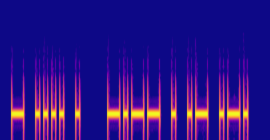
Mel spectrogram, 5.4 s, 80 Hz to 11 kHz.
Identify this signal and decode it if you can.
Morse code, heard as a keyed tone, about 15 wpm, 700 Hz. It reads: THE YEAR
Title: Sets of 5 Words Encore2 15wpm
